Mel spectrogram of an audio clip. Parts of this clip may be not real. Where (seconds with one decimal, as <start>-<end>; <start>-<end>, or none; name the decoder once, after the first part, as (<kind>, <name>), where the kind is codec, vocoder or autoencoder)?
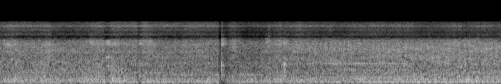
0.0-2.0 (autoencoder, DAC-VAE); 3.5-5.0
